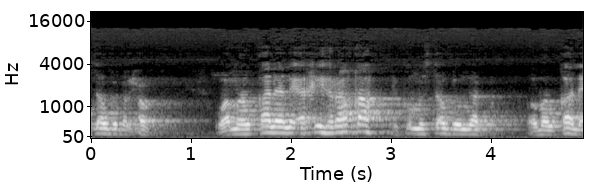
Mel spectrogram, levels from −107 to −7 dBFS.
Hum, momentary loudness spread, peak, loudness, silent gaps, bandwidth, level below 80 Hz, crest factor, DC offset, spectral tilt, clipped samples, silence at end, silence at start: none; 13 LU; -8 dBFS; -24 LUFS; none; 4.4 kHz; -70 dBFS; 16 dB; under 0.1%; -9 dB/octave; under 0.1%; 0 s; 0 s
